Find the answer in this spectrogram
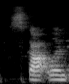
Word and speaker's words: Scottlin: is spelled, Scottlin, S-C-O-T-T-L-I-N, not like the country.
